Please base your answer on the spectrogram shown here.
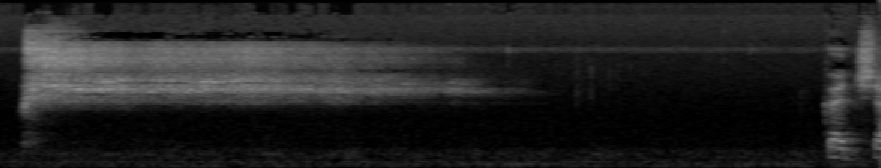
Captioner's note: shushing noise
